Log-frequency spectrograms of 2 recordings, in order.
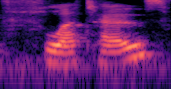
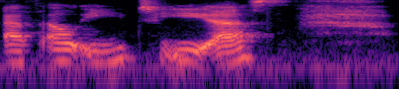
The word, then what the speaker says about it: Fletes: I'm on LinkedIn as, and then my last name, Fletes, which is spelled like Fleets, Fletes.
